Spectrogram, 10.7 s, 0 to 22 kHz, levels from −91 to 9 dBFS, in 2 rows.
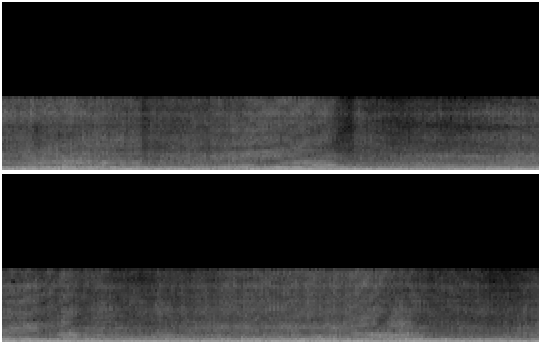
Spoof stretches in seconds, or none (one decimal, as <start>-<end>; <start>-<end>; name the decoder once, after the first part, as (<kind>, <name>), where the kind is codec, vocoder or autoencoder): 0.0-2.9 (codec, HILCodec); 6.8-9.7; 10.2-10.7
